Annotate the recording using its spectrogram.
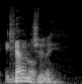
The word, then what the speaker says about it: Tianjin: It's Tianjin.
